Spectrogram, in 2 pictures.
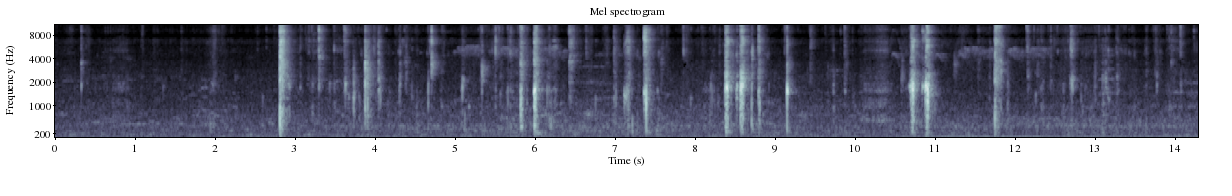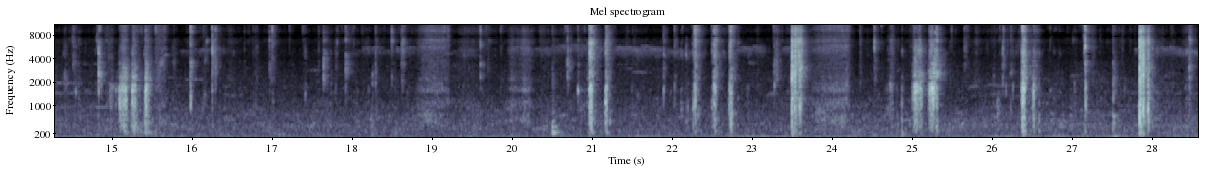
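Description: Eating cooked snails: sharp sucking slurps and mouth smacks at irregular intervals, every second to few seconds, as the meat is sucked from the shells and chewed.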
